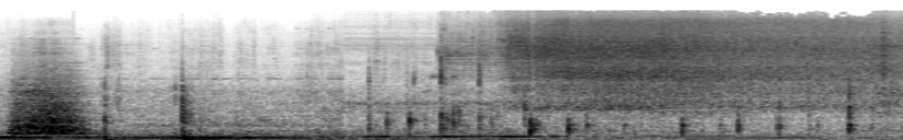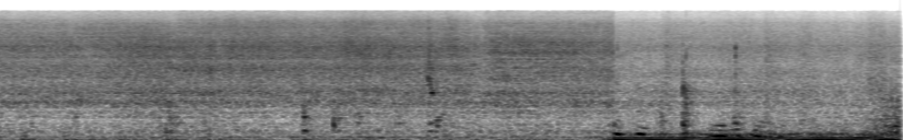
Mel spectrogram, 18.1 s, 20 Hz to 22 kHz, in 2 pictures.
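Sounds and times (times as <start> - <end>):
food sizzling in frying pan: 4.4 - 18.0.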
